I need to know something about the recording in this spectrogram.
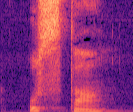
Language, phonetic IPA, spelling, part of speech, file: Ukrainian, [ʊˈsta], уста, noun, Uk-уста.ogg
- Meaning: alternative form of вуста́ (vustá)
